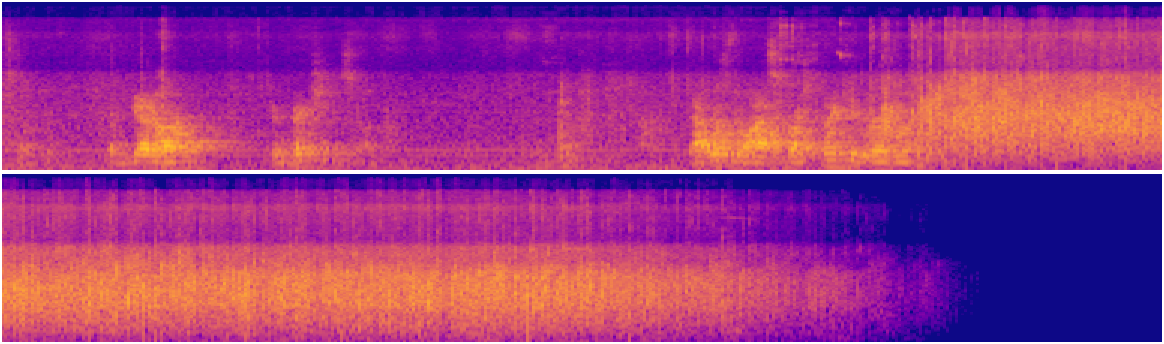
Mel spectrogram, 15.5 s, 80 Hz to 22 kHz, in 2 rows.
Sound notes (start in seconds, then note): 6.8 applause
